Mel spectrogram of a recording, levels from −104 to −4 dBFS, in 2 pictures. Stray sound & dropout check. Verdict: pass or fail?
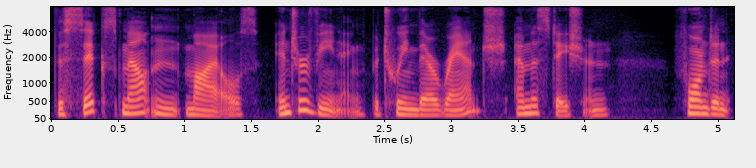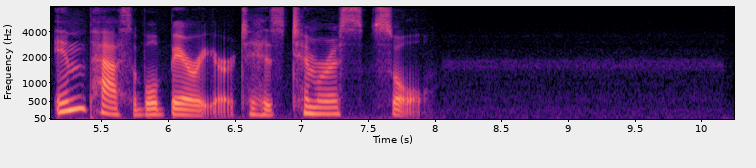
pass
